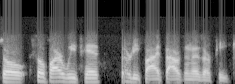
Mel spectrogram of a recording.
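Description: A man with a Canadian accent speaks in a normal speaking voice at moderate pace and medium pitch, with ordinary pitch variation. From Canada, Edmonton and Nova Scotia. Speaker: battle rap league staff, tech and pay-per-view. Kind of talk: casual podcast interview.

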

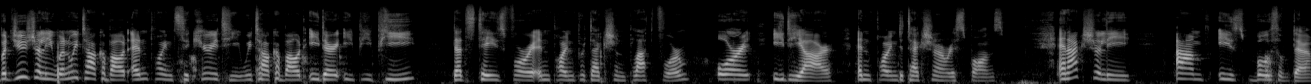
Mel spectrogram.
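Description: A woman with an Italian accent talks at a moderate pace in a fairly high pitch and a bright, sharp tone, the sound dry and close with no echo. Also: ordinary pitch variation. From Italy. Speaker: security systems engineer. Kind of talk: technical panel discussion.

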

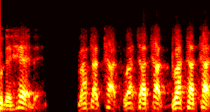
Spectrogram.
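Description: Someone speaks fairly slowly in a Virgin Islands accent. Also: man. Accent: Caribbean (Virgin Islands). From US Virgin Islands, St. Thomas. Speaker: caller, spoken word poet and musician. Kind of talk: spoken word poetry. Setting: phone call.

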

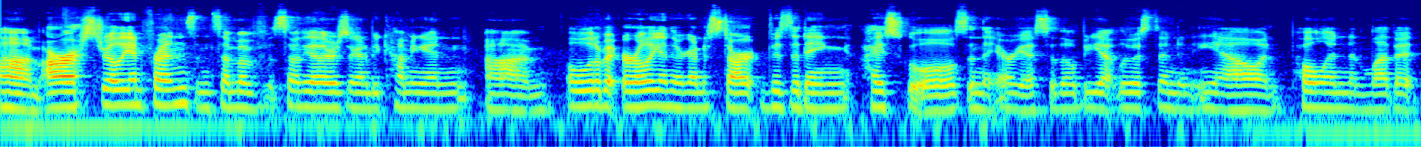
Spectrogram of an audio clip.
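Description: A woman's fairly low voice at a very fast pace, hardly any pauses, big swings in loudness, and monotone, flat intonation. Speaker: film festival organizer. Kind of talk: radio interview, casual chat. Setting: studio.

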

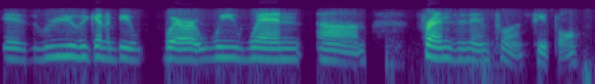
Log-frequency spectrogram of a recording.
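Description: A woman speaking at a fairly slow pace. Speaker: sales professional. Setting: phone call.

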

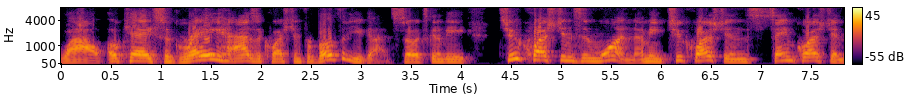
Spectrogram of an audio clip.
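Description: A man's fairly high-pitched voice at a moderate pace, very wide pitch swings, hardly any pauses, and a quiet background. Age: 50s. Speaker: podcast host. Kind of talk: casual interview.

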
